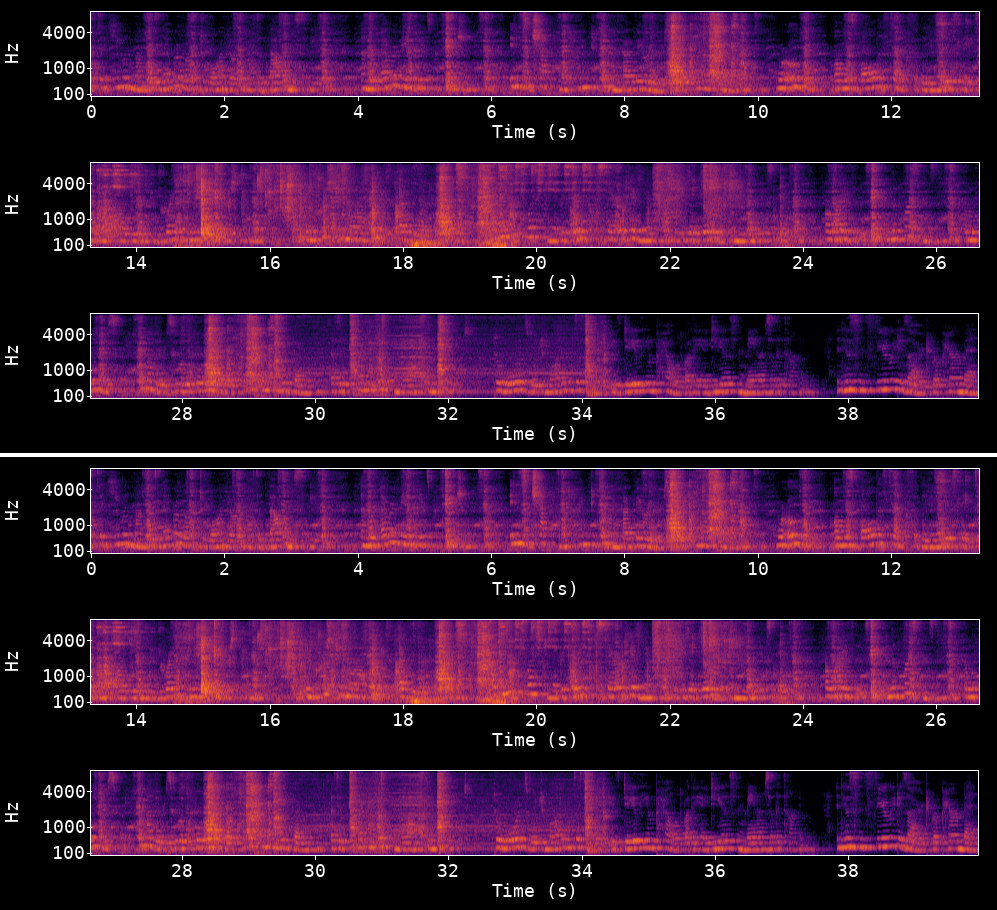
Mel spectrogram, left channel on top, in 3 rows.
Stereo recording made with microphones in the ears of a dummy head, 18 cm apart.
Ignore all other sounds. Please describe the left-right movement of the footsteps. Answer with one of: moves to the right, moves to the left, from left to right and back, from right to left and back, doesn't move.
from left to right and back.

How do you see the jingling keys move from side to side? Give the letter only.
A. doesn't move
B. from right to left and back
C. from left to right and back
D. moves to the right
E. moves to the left
B.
